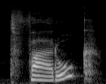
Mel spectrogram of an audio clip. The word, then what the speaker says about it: twaróg: So here in these two words you have O with a dash, which is pronounced as U. U. Twaróg, miód.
